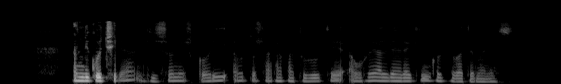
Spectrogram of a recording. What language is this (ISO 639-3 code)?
eus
